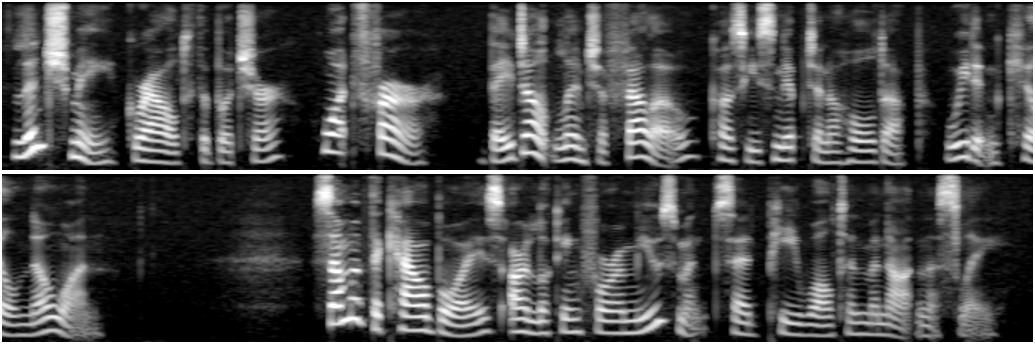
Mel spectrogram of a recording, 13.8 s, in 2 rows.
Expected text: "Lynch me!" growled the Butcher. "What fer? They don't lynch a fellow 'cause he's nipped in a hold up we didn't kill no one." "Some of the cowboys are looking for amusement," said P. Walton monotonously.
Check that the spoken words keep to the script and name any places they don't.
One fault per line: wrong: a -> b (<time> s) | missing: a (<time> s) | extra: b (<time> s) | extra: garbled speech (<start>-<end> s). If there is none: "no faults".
no faults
